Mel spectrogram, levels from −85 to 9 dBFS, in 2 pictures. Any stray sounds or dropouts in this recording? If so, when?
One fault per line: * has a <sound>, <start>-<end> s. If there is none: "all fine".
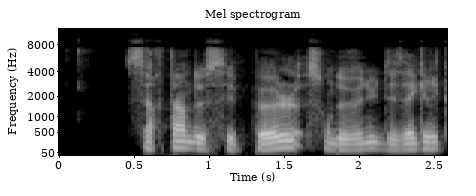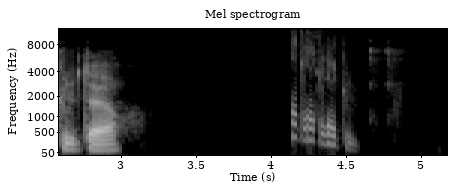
* has a chirp, 4.1-4.6 s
